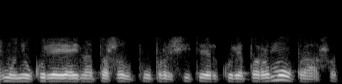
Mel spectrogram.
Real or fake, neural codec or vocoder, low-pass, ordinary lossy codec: real; none; 3.6 kHz; Opus, 24 kbps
